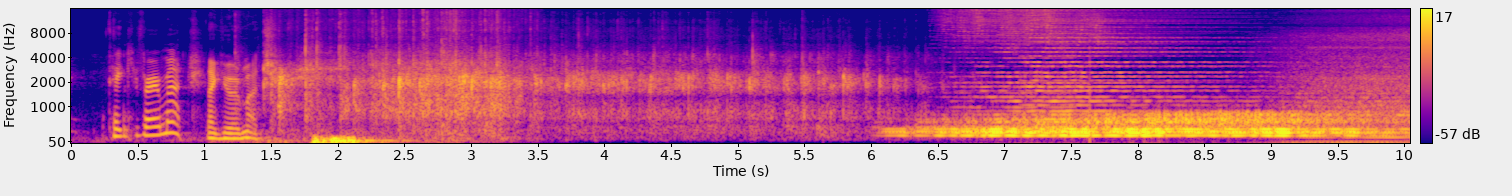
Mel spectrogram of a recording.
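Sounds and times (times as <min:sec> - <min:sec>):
audience applause: 0:01.5 - 0:06.6
music with held chords: 0:06.1 - 0:10.0.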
